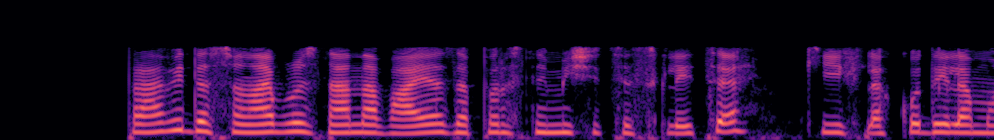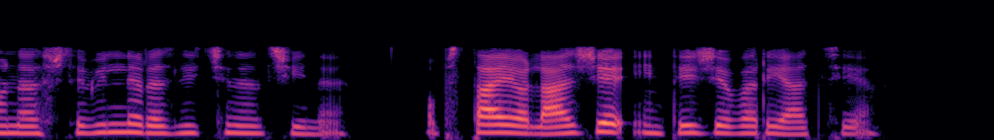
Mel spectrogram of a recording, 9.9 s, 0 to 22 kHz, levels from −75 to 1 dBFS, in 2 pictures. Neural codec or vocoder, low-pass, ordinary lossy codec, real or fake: none; 5.4 kHz; none; real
